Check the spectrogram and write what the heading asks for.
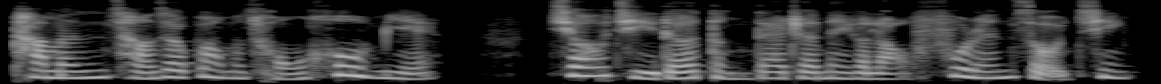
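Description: A woman reading a children's story aloud with lively, expressive narration. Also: a little high, a little fast.

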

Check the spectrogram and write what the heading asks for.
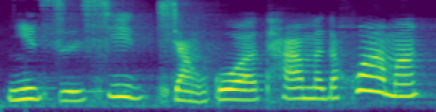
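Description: A woman voicing a kind old mother horse, gentle and patient. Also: high voice, animated, takes it slowly, slight background noise.

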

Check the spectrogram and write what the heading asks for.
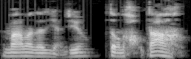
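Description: At medium pitch and a moderate pace, a man reads a children's story aloud plainly, making small slips and correcting himself. The recording is muffled and lo-fi.

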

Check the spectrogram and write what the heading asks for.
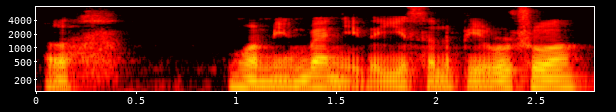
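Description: Man voicing a stern old spinster, flat, sharp, preachy, low and hushed, gravelly, audiobook. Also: moderate pace, full character voice. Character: stern, self-righteous elderly spinster.

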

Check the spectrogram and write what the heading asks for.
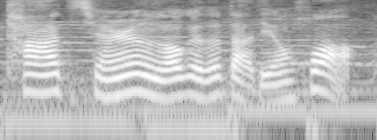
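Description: A woman's voice: mid-range voice, normal speed, fairly bright tone, soft background music. A woman in casual podcast chat, talking bluntly and swearing heavily when worked up.

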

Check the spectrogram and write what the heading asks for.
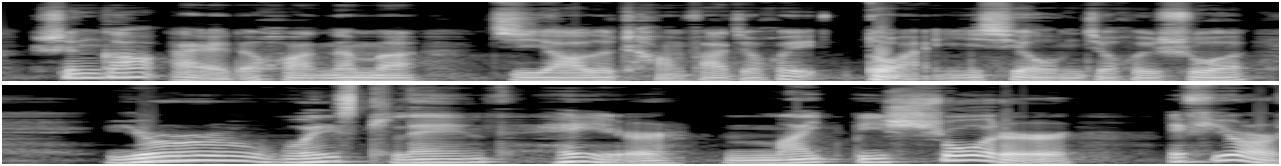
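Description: Male podcast teacher, very low voice with lively intonation, patient repeat-after-me delivery. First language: Chinese. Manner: explains patiently, repeats each English word slowly. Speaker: English teacher and podcast host. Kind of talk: audio English vocabulary lesson.

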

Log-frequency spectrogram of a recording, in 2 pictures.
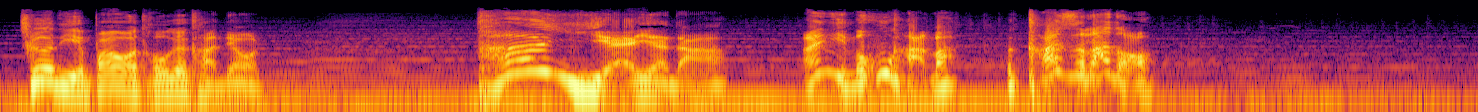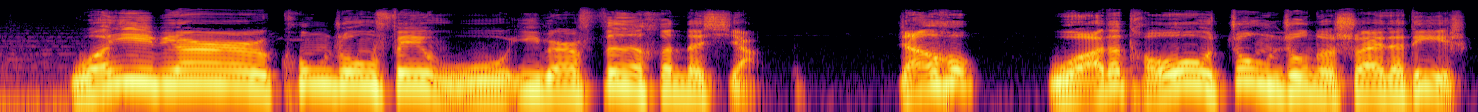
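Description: Lively male storyteller, high and animated. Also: no room sound, clean studio sound. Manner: lively, expressive, playful asides. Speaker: audiobook narrator. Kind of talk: first-person comic storytelling.

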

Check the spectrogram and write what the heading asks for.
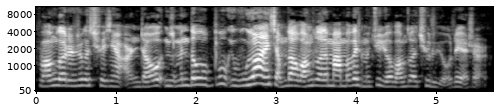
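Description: A woman's voice: fairly high pitch, very fast. A young woman, co-hosting a casual chat, teasing and laughing as she tells stories. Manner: teasing, laughing, animated storyteller. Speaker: podcast co-host.

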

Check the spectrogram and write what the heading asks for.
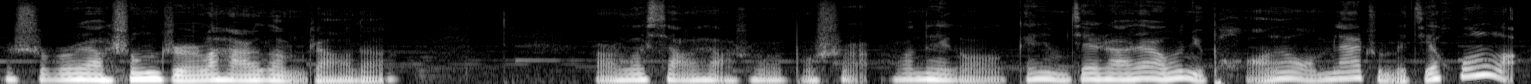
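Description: Young woman w/ spinning a creepy tale, low gravelly voice, dark tone, faint music under it. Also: fast. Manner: animated telling, acts out the characters' lines with sharp pitch jumps. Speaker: podcast host, storyteller. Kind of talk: horror story narration.

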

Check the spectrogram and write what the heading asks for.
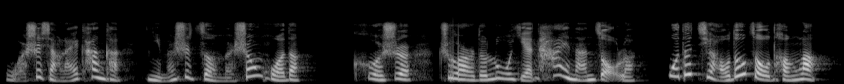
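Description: A polite, curious little city mouse, as a woman storyteller puts it on. The voice is slightly high and unhurried, on a dull, lo-fi recording. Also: sing-song, husky, heavily acted. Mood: pleased. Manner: polite, gently pleased.

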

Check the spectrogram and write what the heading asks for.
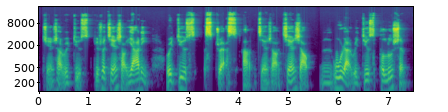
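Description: A man's voice: fairly low pitch, creaky. A man teaching English vocabulary in Chinese, going through words one by one and often adding "OK啊". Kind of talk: vocabulary lesson.

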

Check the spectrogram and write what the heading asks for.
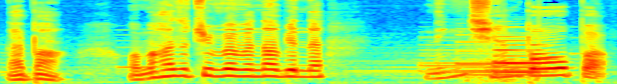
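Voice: mid-range voice, very animated, unhurried, voice pushed up. A reader voicing a child's teddy bear in a storybook, eager, coaxing and comforting, over backing music. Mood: reassuring. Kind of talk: storybook reading. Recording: music playing behind the reading.

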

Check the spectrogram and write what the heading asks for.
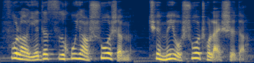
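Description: A man reading a novel aloud as an audiobook narrator, in a measured, even storytelling manner. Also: high-pitched, soft background music. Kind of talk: scripted narration.

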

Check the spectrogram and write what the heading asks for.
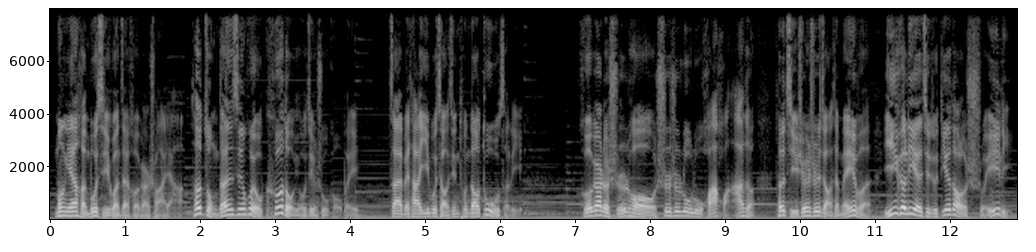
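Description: Expressive male storybook narrator. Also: medium pitch, brisk. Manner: gentle, expressive reading. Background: soft music.

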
